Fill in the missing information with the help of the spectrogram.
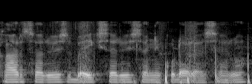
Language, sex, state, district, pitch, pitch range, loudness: Telugu, male, Andhra Pradesh, Sri Satya Sai, 110 Hz, 105-115 Hz, -21 LUFS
